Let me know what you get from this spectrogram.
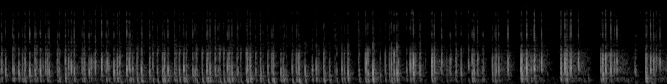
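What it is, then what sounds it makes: Plastic hand cream tube. Long acrylic nails scratch a yellow plastic hand cream tube with a black cap. The result is a dense, continuous run of crisp, rasping scratches centered in the midrange, with little low or high content. Toward the end the scratching breaks into a few short bursts separated by brief pauses.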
